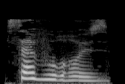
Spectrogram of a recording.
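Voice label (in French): "savoureuse", French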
